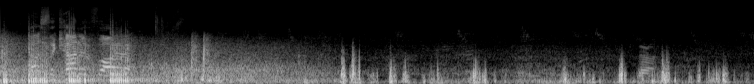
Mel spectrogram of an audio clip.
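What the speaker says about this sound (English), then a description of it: "You can hear the return fire from the rebels further into the city. That's the cannon fire." Sharp booming reports of heavy cannon fire go off repeatedly at uneven intervals during fighting at Donetsk Airport, some close and loud, others more distant, with voices talking over the start.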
